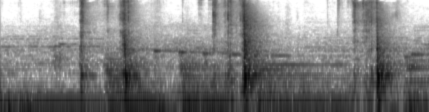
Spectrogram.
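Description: Kitchen knife slicing an onion on a plastic cutting board: four separate knife knocks about a second apart, over steady background music.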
